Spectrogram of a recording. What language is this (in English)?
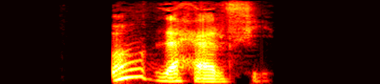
Kabyle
